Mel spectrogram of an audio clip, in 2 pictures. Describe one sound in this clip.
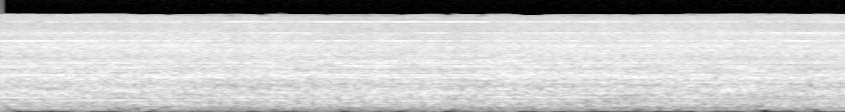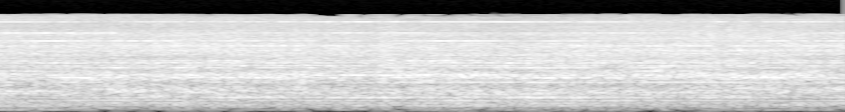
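A vacuum cleaner whines loudly and steadily as it runs over carpet.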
